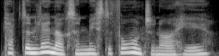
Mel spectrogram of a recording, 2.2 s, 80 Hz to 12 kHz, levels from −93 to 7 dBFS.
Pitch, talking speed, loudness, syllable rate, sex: 200 Hz, 190 wpm, -15 LUFS, 5.6 syllables/s, female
